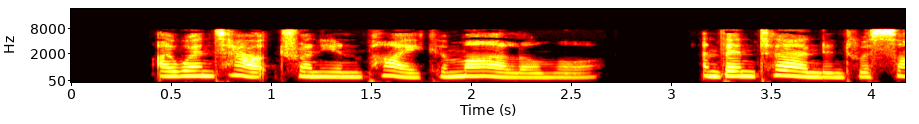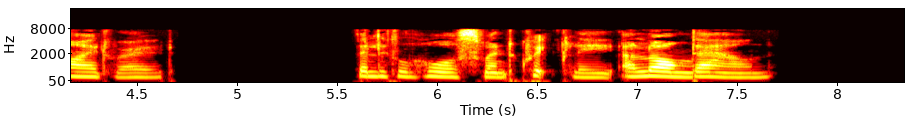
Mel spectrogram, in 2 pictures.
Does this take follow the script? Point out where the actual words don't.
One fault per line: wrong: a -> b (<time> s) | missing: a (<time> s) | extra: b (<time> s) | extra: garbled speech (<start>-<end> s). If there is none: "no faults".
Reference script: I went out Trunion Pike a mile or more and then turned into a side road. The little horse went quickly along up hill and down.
missing: up hill and (7.3 s)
